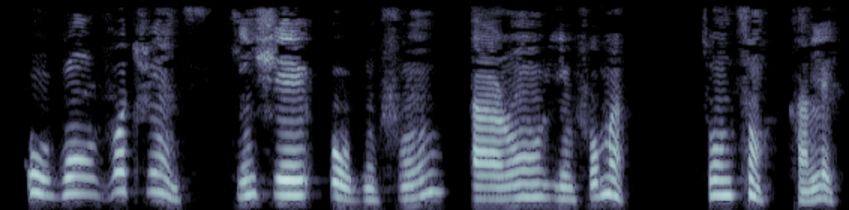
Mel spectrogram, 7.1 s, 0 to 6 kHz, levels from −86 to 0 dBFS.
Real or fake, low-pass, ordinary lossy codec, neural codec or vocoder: real; 5.4 kHz; MP3, 24 kbps; none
